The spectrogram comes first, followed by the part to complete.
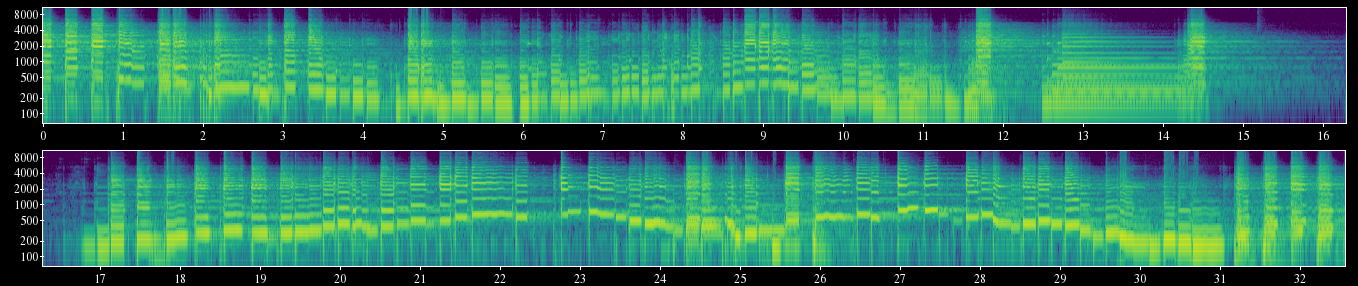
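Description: Josh Williams Mockingbird semi-hollow electric guitar played through an amp with an LPD Pedals boost on, giving a lightly driven tone. It plays fast single-note runs that climb and fall, then a held chord about halfway through that rings out and fades to a brief silence, then more fast runs.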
